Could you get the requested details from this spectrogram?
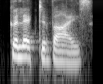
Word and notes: collectivize: Indian

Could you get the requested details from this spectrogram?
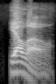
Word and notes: yellow: American English

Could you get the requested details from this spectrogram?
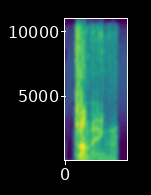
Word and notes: plumbing: British English

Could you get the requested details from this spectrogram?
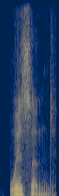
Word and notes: wizened: American English

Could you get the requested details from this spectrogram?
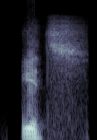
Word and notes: its: American English

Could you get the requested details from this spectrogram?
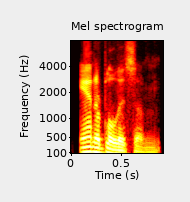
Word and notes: anabolism: American English

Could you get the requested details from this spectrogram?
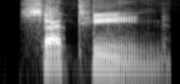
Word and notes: sateen: American English

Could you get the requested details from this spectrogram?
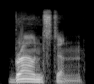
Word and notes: brownstone: British English

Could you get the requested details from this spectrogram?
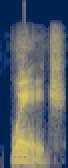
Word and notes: wage: American English

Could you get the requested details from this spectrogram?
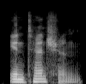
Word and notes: intension: American English

